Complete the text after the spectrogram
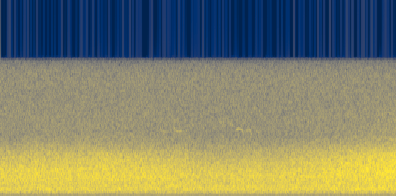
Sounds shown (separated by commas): Golden-crowned Kinglet song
